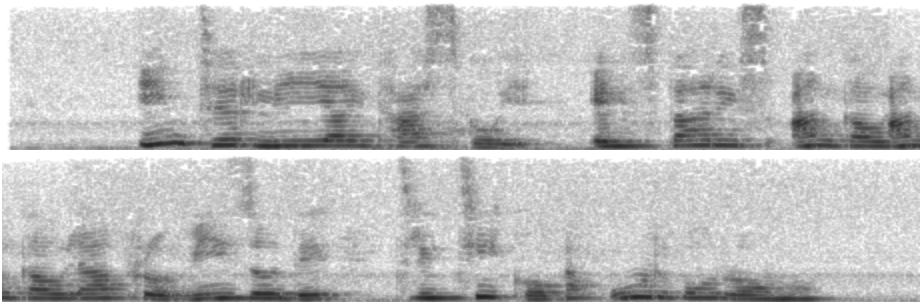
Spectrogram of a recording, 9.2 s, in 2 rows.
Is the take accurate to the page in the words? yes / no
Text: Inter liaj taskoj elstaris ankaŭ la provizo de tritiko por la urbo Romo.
no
